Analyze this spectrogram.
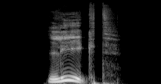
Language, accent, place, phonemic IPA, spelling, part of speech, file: German, Germany, Berlin, /ˈliːkt/, leakt, verb, De-leakt.ogg
- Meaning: inflection of leaken: 1. third-person singular present 2. second-person plural present 3. plural imperative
